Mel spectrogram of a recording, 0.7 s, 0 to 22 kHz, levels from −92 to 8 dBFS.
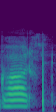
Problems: none marked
